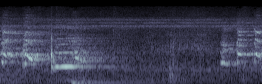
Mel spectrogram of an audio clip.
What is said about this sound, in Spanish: Y se convirtió en el pájaro que lleva ese nombre porque así canta.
